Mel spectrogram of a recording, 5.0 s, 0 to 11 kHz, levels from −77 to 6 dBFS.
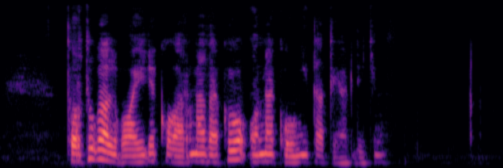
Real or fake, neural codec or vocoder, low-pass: fake; codec, 44.1 kHz, 3.4 kbps, Pupu-Codec; 9.9 kHz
